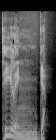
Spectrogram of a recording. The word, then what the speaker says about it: Teeling: And we're going to try the Teelin Small Batch Irish whiskey. – Yeah, we are. – Have I pronounced that right? – Teeling. Yes.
